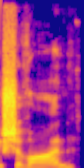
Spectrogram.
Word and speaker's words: Siobhan: I'm going to change it to Siobhan. Good old Irish name. S-I-O-B-H-A-N, because, you know, that's how it's pronounced. Siobhan. – For now. – Gaelic is not English.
